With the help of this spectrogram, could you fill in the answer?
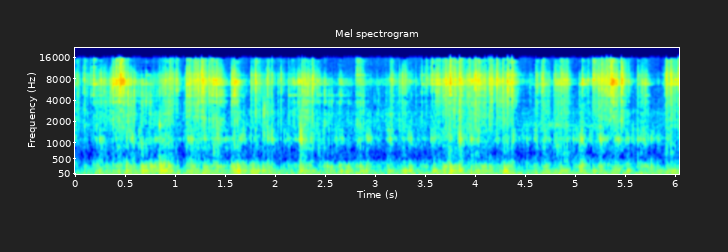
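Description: An empty, hollow hobnail-pattern cut glass decanter with its stopper is tapped and scratched with long green nails. The result is a quiet, continuous run of light, bright ticks and rattly scraping, with a high glassy shimmer and short rings that die away quickly.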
